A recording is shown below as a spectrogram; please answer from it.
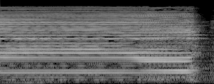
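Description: Harmonica playing one long held chord, loud and steady, cut off sharply near the end.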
